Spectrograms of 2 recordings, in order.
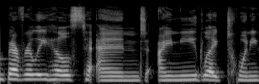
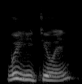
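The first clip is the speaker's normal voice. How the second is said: much softer, tender question to the pet; 12 dB quieter, faster than usual. Real, not acted. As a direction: murmur it to the pet. Soft baby talk to pet.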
